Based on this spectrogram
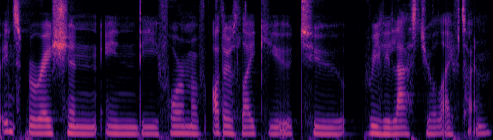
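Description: On a very clean recording with a silent background, a woman with a slight Estonian accent speaks at a moderate pace in a very deep, low voice with a dark, mellow tone. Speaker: podcast host. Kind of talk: solo podcast monologue.

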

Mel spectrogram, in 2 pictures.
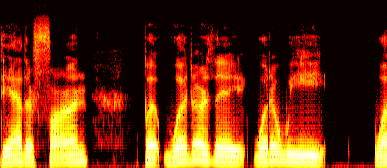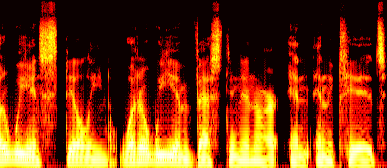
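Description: A man with a Spanish accent speaks at a fairly slow pace with a dark, mellow tone and very even loudness. The sound is dry and close with no echo, over a quiet background. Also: medium pitch for a man, ordinary pitch variation. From Colombia (Cartagena), then Arizona. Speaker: author and former athlete. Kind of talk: interview.

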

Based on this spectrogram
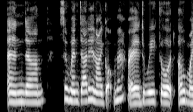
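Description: Medium pitch and fairly even intonation in a woman's voice. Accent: English. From England. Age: 50s. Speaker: artist and painting teacher. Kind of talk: storytelling interview. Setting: remote call. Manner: laughs often, chatty.

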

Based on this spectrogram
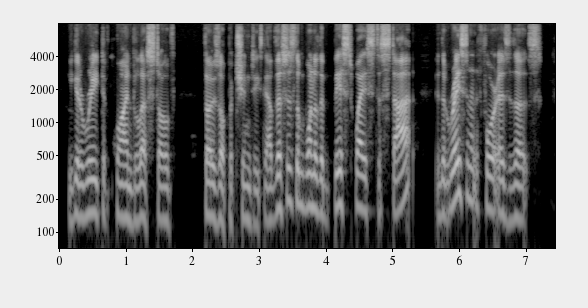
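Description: A man with a New Zealand accent, fairly high-pitched, with ordinary pitch variation and a fairly quick pace, in a dry, close sound with no echo on a very clean recording against a silent background. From New Zealand, Wellington. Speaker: partnership consultant, company founder. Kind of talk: interview. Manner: hesitant, many fillers.

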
